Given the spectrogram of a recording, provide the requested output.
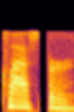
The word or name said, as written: clasper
